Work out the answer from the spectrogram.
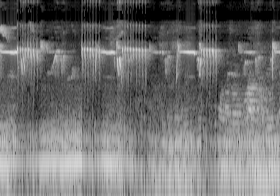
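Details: Calling female prinia seeking the male: clear high whistled notes and rapid stuttering chirp trills repeated through the recording, with a low engine-like hum underneath.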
